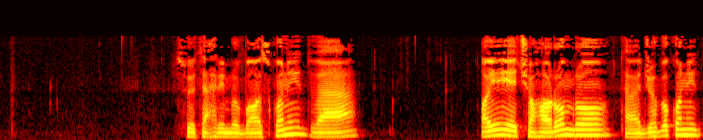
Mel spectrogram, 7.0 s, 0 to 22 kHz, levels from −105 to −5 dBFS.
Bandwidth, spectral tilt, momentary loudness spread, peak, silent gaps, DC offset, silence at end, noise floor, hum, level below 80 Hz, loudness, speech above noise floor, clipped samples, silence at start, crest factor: 8 kHz; -5 dB/octave; 8 LU; -12 dBFS; none; under 0.1%; 0 s; -81 dBFS; none; -66 dBFS; -29 LUFS; 52 dB; under 0.1%; 1.75 s; 20 dB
